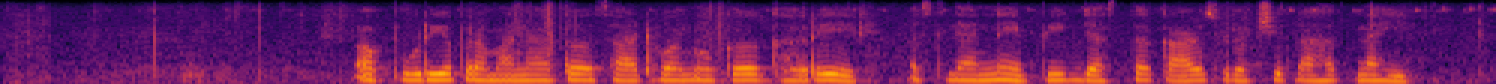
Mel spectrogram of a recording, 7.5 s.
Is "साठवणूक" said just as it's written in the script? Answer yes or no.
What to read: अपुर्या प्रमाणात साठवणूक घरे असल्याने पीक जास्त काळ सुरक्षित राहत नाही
yes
